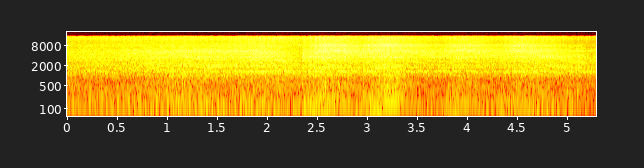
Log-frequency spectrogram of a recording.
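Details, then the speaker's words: Honda Vario 125 scooter with a rough engine: a deep, coarse rumble under the engine note swells as it's revved, typically caused by a worn left-side crankshaft bearing; the engine is then split open. "oke Bisa jelas ya untuk suara motornya jadi suara motornya bergemuruh nah ini biasanya disebabkan oleh bearinguk as khususnya bagian sebel seb sini ya sebelah kiri kalau misalkan posisi ke depan ya bearing kuk asnya"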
